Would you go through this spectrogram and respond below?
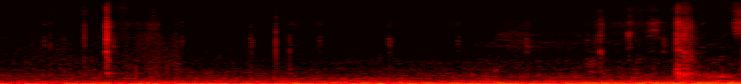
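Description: A car rolls down a steep hill in second gear with the brake released, a steady low engine and road rumble with small interior rattles and clicks, no one talking.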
